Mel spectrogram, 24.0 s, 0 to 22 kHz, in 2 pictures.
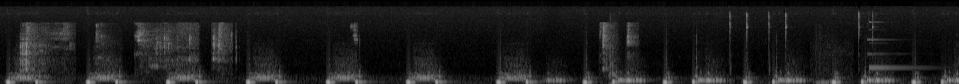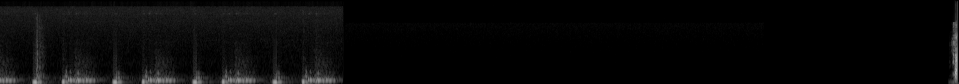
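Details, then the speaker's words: Heart sounds with pathological third and fourth sounds (gallop; S4 from forced atrial contraction into a hypertrophied ventricle), in context of heart failure: regular low thumps at about 60 a minute. "El cuarto ruido es eh la ección auricular forzada a un vertrículo hipertrofiado, ¿sí? Agrandado. También es patológico."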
